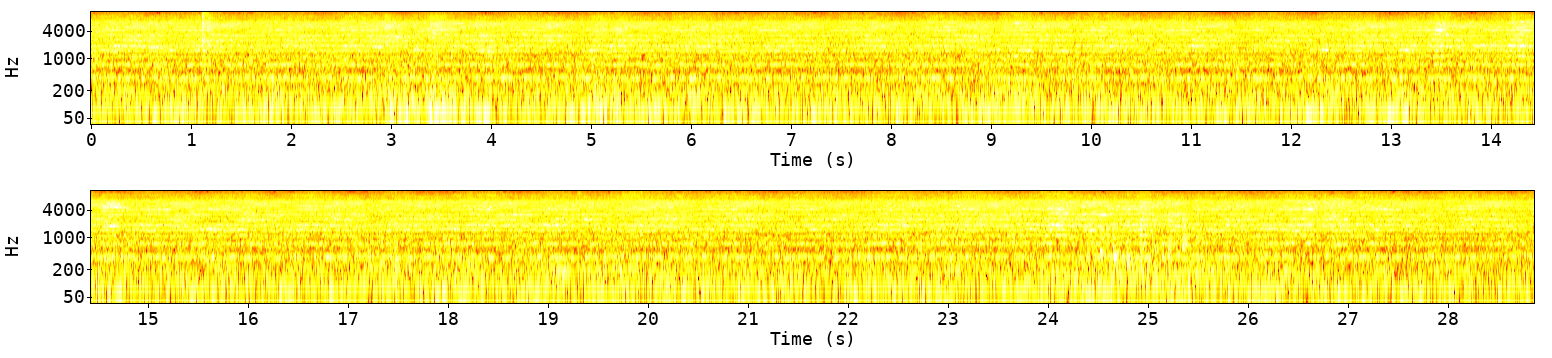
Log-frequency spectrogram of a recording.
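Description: Coal train's steel hopper wagons rolling steadily past close by: a continuous rumble of wheels on rail with a steady ringing tone over it, and a louder knock a few seconds in and another near the end.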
